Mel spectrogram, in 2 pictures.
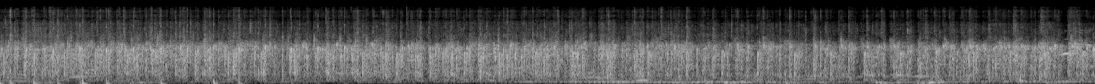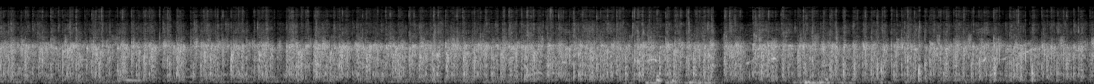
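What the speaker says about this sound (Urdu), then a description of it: "سب تالی بجائیں۔" An audience claps at a church ordination ceremony, a dense and steady applause that holds loud and even for about twenty seconds, with faint voices underneath.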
